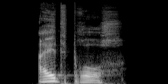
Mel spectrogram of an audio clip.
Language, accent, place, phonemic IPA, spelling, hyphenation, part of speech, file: German, Germany, Berlin, /ˈaɪ̯tˌbʁʊx/, Eidbruch, Eid‧bruch, noun, De-Eidbruch.ogg
- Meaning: oathbreach, the breaking of a vow or sworn pledge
